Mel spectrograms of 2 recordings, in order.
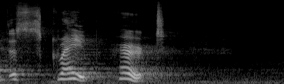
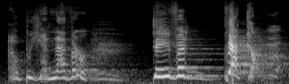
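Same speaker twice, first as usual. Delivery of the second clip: much higher and louder, soaring; triumphant boy; 7 semitones higher, 11 dB louder than usual. A narrator's reading. Boy imagining soccer glory, shouting with joy. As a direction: crow it like a champion.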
